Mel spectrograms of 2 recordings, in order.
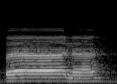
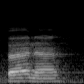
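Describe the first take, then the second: First: The vowel after b is long. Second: The vowel after b is short. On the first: "fathah diikuti alif, dibaca panjang satu ayunan" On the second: "itu tidak ada tidak ada alifnya setelah huruf ba"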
